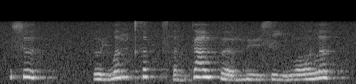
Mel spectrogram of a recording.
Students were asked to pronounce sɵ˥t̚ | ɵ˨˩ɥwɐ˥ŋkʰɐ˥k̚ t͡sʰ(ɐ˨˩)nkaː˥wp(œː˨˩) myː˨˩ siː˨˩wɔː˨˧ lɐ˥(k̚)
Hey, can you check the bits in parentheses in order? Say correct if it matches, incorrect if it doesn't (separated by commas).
correct, correct, correct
